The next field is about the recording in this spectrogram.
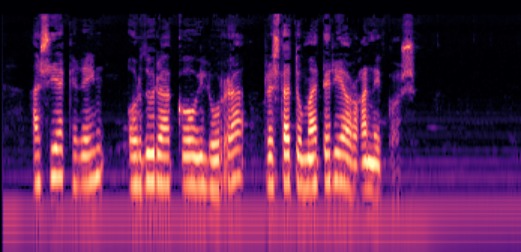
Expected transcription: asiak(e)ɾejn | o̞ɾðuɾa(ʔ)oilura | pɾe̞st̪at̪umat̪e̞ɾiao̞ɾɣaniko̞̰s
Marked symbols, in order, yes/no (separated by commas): yes, no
